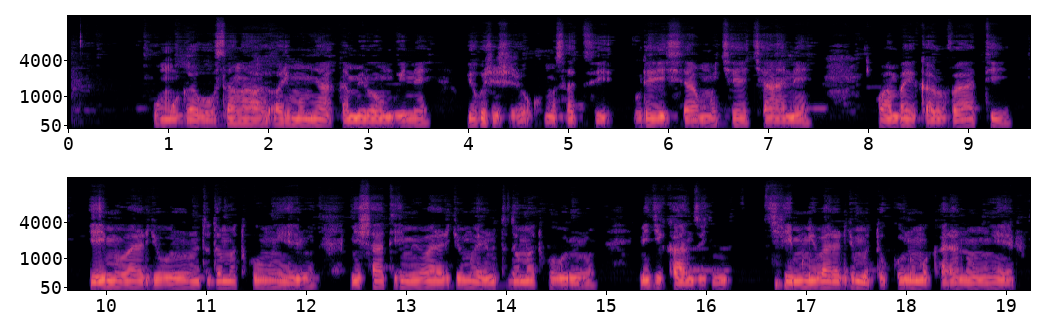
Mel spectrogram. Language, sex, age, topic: Kinyarwanda, male, 18-24, government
